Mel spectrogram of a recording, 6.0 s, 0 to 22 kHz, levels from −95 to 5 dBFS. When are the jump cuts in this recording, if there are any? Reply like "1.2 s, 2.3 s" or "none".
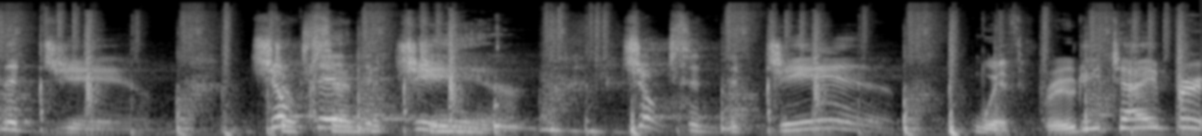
none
